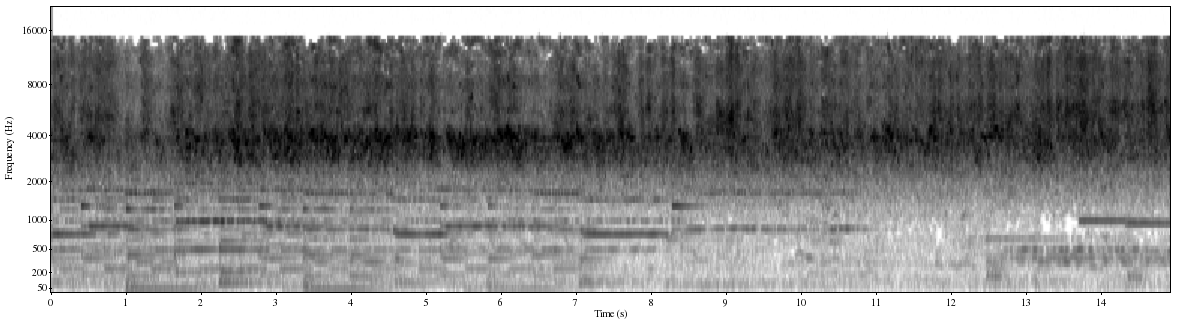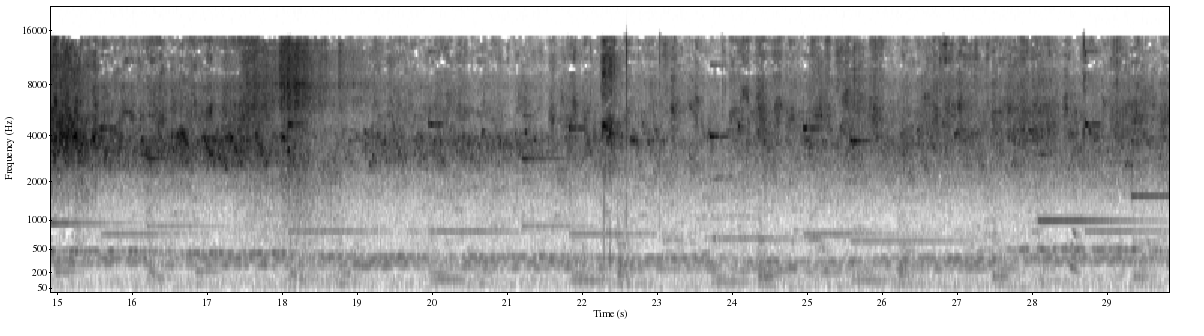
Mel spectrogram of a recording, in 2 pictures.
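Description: Background music with a melody of steady notes, over the dense, continuous chatter of a large flock of budgerigars that fades out about two thirds of the way through.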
